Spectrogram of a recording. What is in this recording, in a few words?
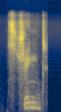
"stringed", Indian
